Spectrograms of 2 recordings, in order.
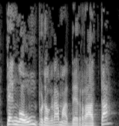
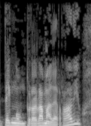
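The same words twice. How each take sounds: First: "rata" spoken clearly in place of "radio". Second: Said in the usual way. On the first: Shown as a demonstration. Podcaster showing the slip, "rata" said deliberately. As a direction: say "rata" with a hard final t-a. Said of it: "en vez de tengo un programa de radio". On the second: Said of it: "en vez de".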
